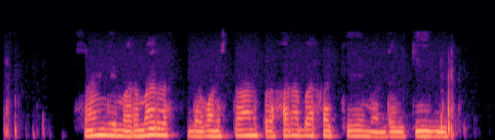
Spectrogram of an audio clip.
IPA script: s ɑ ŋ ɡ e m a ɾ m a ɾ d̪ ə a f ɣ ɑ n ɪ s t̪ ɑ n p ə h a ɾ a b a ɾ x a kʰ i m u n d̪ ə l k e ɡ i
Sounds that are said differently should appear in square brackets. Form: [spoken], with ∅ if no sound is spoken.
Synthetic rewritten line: s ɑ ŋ ɡ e m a ɾ m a ɾ d̪ ə a f ɣ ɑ n ɪ s t̪ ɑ n p ə h a ɾ a b a ɾ x a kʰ [e] m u n d̪ ə l k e ɡ i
